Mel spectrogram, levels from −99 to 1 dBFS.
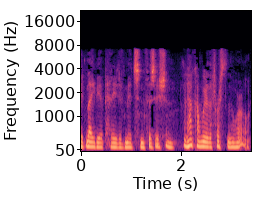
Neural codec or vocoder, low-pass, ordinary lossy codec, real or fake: none; 7.2 kHz; MP3, 32 kbps; real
